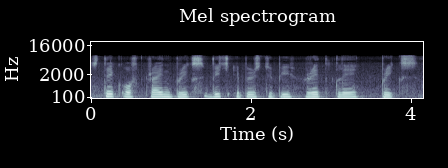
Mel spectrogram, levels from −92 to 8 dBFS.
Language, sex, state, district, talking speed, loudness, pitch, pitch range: English, male, Nagaland, Kohima, 160 wpm, -16 LUFS, 145 Hz, 140-150 Hz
